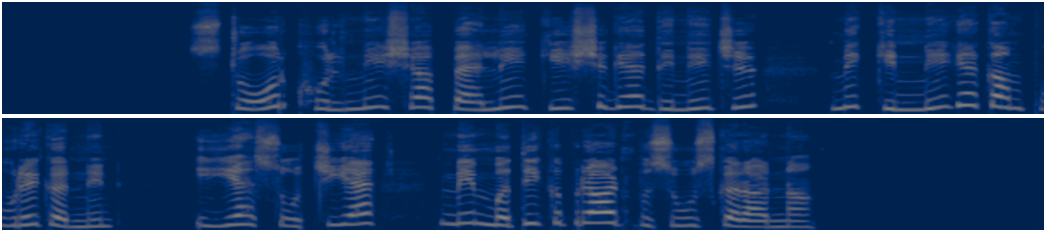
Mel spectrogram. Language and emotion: Dogri, fearful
